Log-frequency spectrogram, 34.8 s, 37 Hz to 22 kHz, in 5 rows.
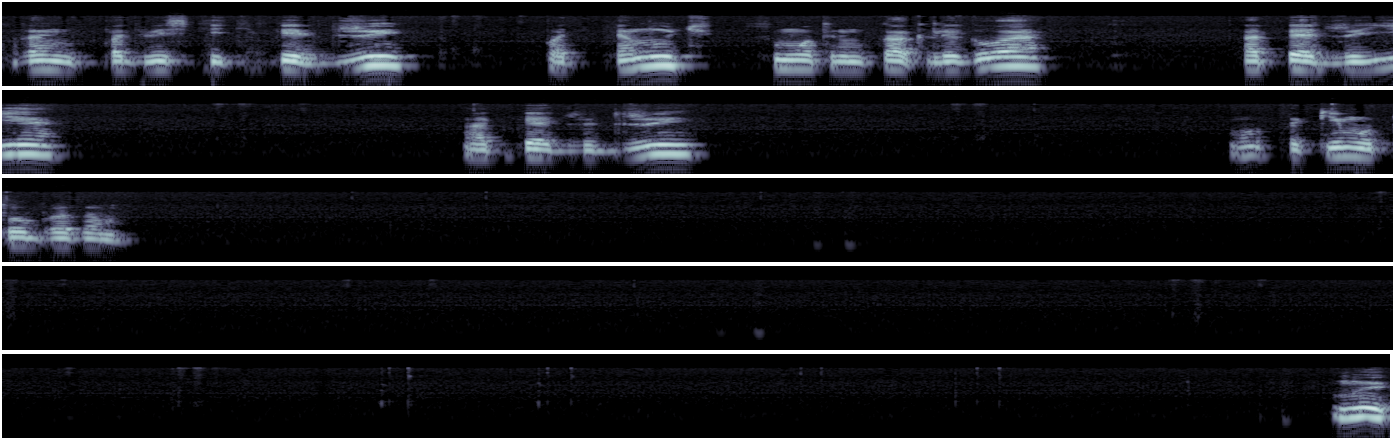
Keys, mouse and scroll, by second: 1.5 g, 2.5 middle click, 8.4 middle click, 9.4 g, 12.1 middle click, 13.9 middle click, 16.3 middle click, 17.9 e, 21.1 middle click, 23.0 middle click, 24.3 e, 27.1 middle click, 28.7 click, 29.7 click, 31.2-31.7 scroll up 2, 31.7 middle click, 31.7-32.1 scroll up 1, 32.7 click, 34.0 g.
